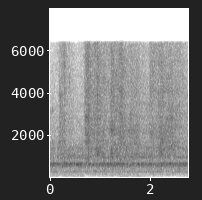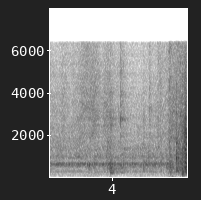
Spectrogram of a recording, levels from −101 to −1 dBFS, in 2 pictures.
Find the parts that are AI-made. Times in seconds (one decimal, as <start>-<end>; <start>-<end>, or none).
0.6-1.1; 1.7-5.0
